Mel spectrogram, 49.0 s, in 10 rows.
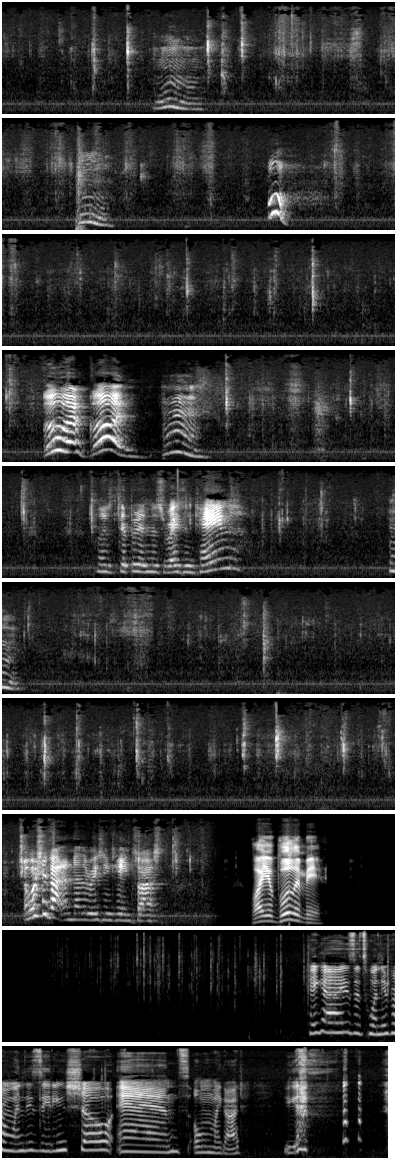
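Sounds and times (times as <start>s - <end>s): close chewing and crunching: 0.0s - 15.3s, 17.4s - 21.2s, 21.8s - 35.0s, 36.4s - 37.0s, 39.8s - 44.2s
steady hum: 0.0s - 38.4s
mouth clicks and smacks: 39.9s - 42.9s.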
